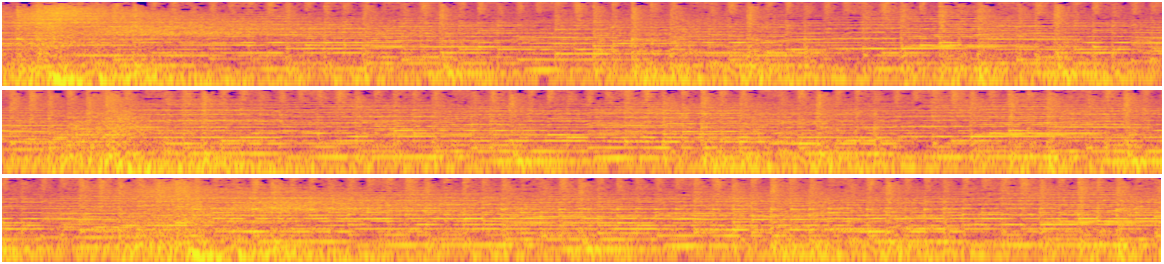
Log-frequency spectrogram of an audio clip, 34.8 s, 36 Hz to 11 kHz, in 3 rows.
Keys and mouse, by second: 4.6-5.7 middle drag, 6.7-8.3 drag, 27.3 middle click.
